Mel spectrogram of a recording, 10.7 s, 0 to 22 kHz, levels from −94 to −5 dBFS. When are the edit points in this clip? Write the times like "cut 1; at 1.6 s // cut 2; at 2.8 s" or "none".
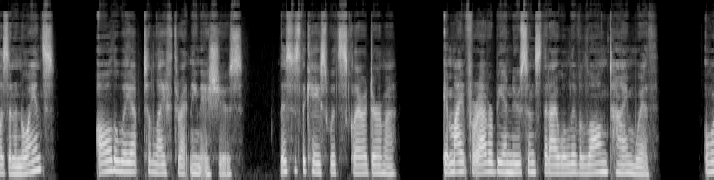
none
